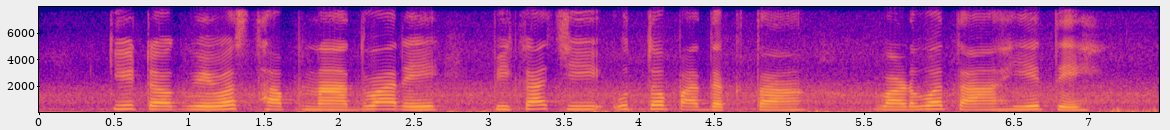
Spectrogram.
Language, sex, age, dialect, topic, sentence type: Marathi, female, 18-24, Varhadi, agriculture, statement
